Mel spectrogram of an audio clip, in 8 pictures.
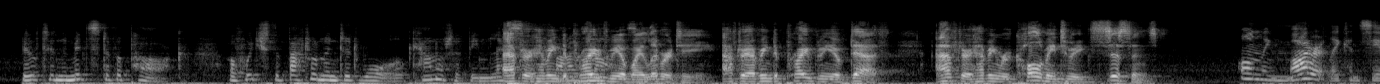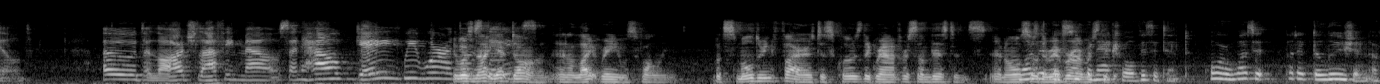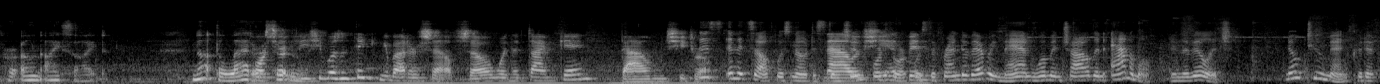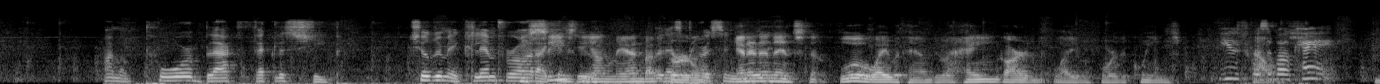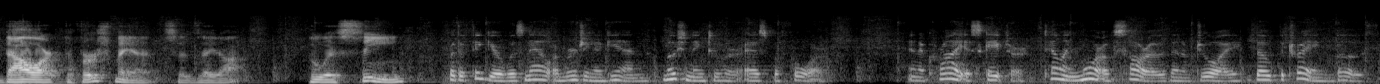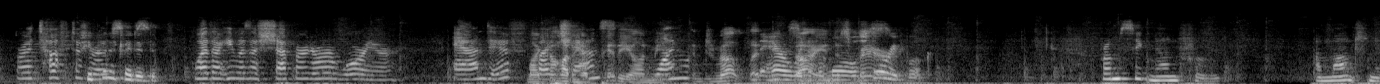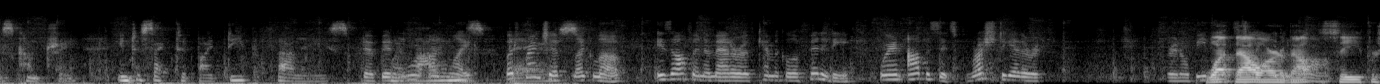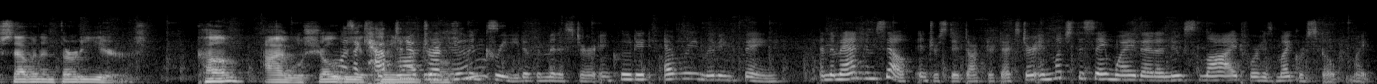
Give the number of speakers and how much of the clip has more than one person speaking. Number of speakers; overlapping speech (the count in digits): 9, about 19%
